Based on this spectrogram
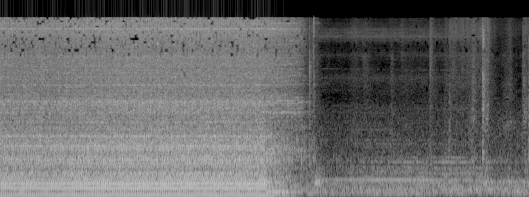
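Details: PT Cruiser towed in with a crank-no-start condition, after the fuel pump was replaced: smooth, even idle that then shuts off, leaving a steady hum from the loud new fuel pump; the engine runs normally with no fault codes.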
